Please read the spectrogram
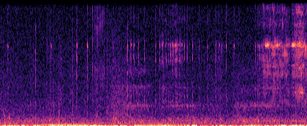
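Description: Faint light clicks and ticks of a spinning fishing reel being handled, over a faint low hum that comes and goes in the first half.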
